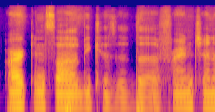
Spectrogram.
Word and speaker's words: Arkansas: Yet the unanimous pronunciation of Arkansas by native Arkansans and interlopers alike is Arkansas. So much for adhering to the letter of the law. Very interesting. So basically, it's pronounced Arkansas because of the French and Italians, I guess,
